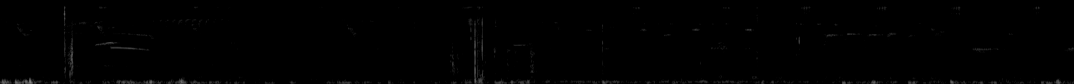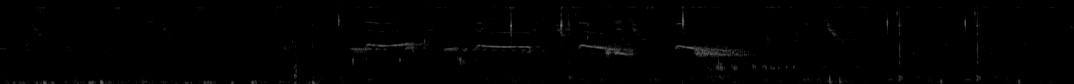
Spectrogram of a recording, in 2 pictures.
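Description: Faint bird chirps and short whistled calls, growing clearer in a run about two-thirds of the way through, over scattered light clicks and a soft low rumble that fades out partway.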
